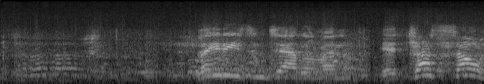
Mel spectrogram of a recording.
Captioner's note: audience laughs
